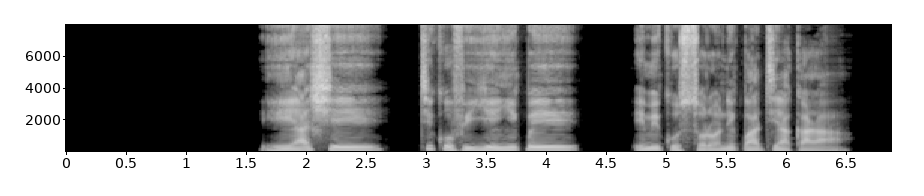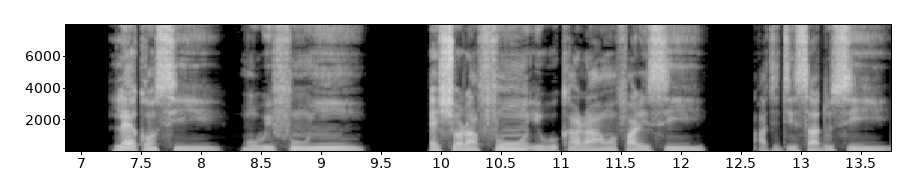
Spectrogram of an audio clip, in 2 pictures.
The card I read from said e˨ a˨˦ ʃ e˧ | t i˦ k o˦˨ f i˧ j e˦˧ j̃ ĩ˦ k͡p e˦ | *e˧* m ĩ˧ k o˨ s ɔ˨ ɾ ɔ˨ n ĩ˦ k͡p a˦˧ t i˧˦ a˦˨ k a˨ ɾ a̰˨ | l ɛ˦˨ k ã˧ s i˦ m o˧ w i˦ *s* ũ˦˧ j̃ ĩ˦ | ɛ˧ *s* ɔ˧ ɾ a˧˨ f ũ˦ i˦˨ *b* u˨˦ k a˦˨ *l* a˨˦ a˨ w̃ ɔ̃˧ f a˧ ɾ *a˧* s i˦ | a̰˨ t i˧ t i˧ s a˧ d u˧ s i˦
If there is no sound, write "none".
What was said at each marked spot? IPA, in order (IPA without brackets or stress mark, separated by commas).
e˧, f, ʃ, w, ɾ, i˧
